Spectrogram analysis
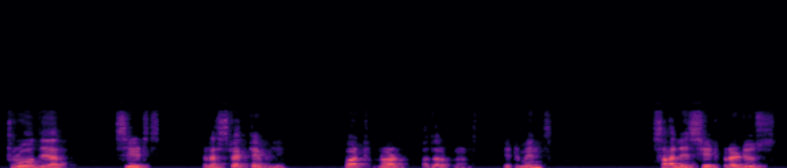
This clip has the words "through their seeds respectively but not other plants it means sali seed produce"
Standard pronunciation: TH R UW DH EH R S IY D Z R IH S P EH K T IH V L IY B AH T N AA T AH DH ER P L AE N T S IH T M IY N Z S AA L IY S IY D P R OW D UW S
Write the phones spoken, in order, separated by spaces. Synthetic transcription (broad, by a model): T R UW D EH R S IY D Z R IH S P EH K T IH B L IY B AH T N AA T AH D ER P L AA N T S IH T M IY N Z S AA L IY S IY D P R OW D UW S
